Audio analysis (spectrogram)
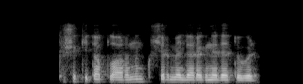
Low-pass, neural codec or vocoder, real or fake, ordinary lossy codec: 7.2 kHz; none; real; Opus, 24 kbps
